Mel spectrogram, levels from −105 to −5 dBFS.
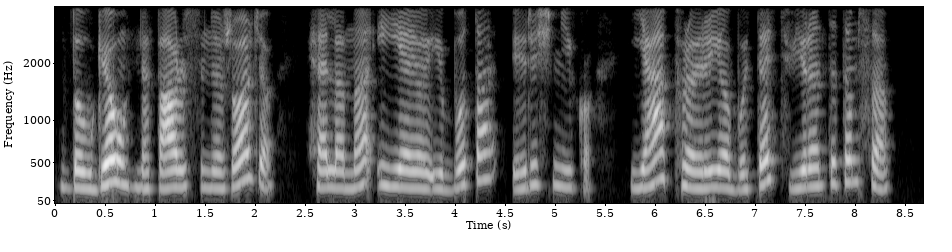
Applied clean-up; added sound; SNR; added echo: none; none; none; none.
